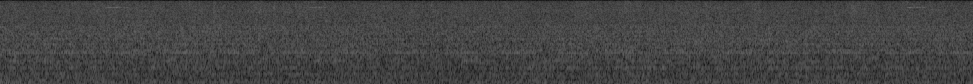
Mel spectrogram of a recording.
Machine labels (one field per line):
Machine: fan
